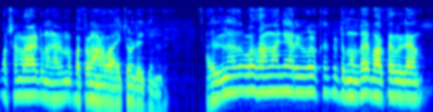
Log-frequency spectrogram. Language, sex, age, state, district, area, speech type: Malayalam, male, 60+, Kerala, Pathanamthitta, urban, spontaneous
